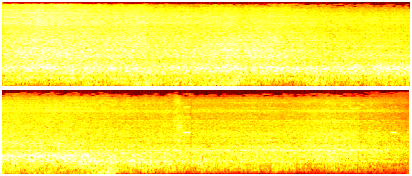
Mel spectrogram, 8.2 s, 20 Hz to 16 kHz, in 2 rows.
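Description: Passenger train of coaches behind an EP07 electric locomotive rolling past on the rails, a steady rumble and hiss. After about five seconds the deep rumble drops away and the noise fades, leaving a faint thin whine.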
